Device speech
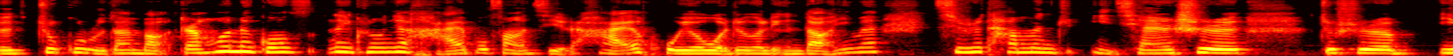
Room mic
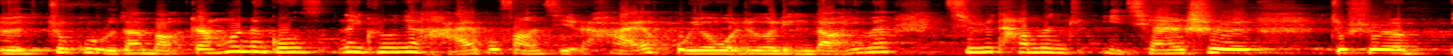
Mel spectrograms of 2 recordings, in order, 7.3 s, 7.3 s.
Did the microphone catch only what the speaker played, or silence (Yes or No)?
Yes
